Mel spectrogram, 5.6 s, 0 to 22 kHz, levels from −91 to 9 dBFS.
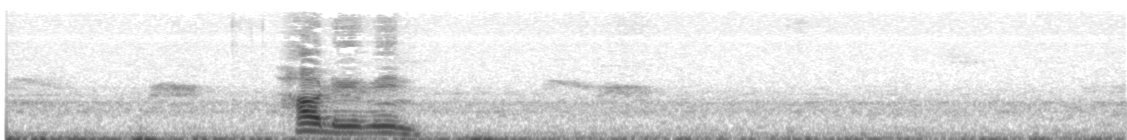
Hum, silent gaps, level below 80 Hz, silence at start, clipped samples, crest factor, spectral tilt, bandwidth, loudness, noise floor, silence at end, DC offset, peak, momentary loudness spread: none; none; -46 dBFS; 0.05 s; under 0.1%; 26 dB; -6.5 dB/octave; 15.5 kHz; -20 LUFS; -46 dBFS; 0 s; under 0.1%; 0 dBFS; 30 LU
